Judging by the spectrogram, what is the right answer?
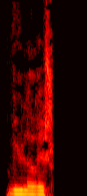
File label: "wühlerisch", German; adjectives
